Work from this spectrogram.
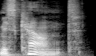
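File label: "miscount", British English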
